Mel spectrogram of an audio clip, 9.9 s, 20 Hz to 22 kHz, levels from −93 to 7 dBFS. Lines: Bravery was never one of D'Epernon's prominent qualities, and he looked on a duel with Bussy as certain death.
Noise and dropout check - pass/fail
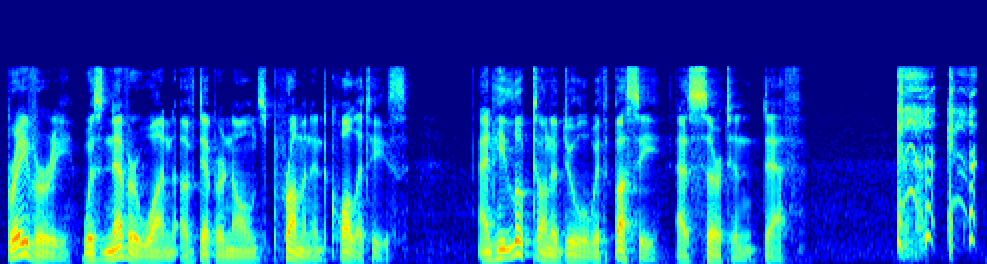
fail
